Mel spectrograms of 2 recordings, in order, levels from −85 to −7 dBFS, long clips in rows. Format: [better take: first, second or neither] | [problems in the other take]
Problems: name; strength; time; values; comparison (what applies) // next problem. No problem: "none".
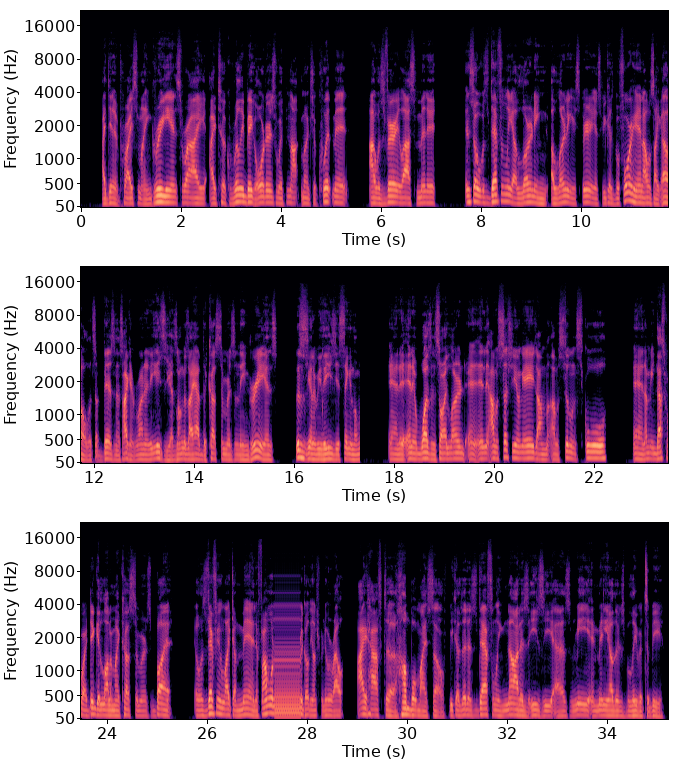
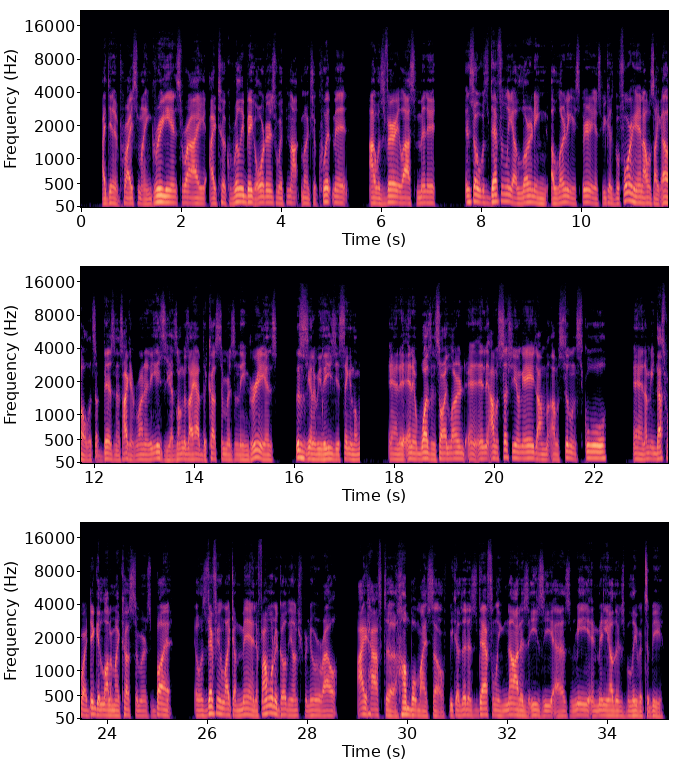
second | audio freezing; at 27 s for 0.5 s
